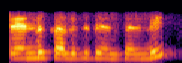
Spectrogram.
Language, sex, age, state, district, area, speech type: Telugu, female, 18-30, Telangana, Peddapalli, rural, conversation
